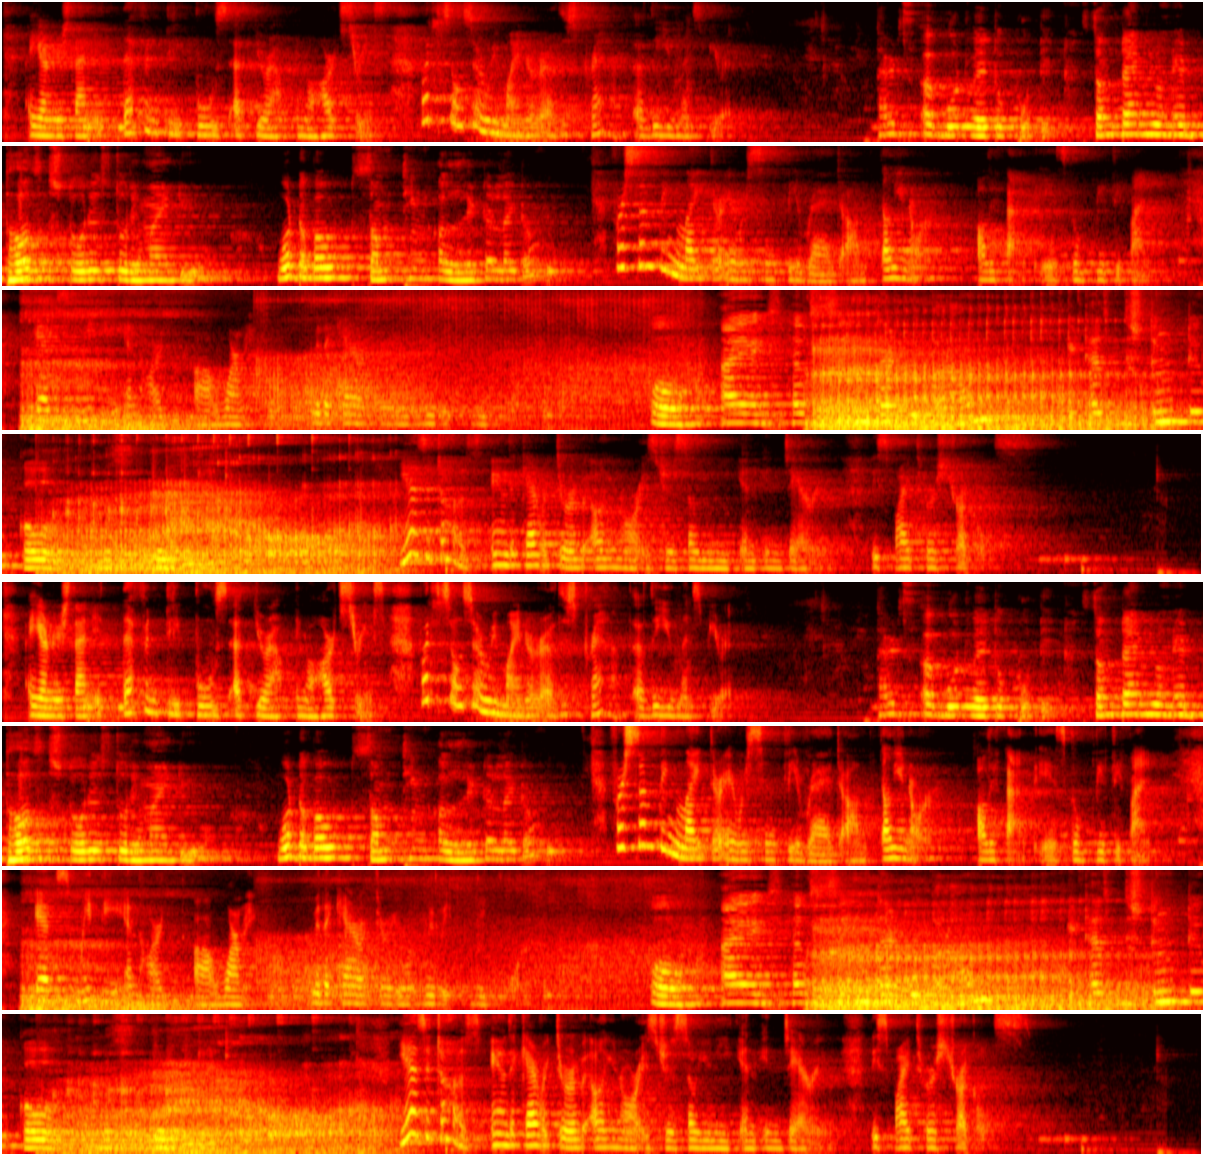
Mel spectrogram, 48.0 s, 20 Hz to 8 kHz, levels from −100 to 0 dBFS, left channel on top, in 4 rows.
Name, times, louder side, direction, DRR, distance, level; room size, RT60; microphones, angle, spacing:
voice 1, 0.0-7.3 14.7-14.8 17.9-21.3 21.8-23.5 23.8-24.1 24.3-25.7 25.9-26.7 27.1-29.3 39.5-45.9, right 3 dB, 60° right, 9 dB, 0.6 m, -35 dB
voice 2, 8.8-10.5 10.9-14.1 14.8-17.6 30.5-34.0 34.7-38.2 46.7-46.8, equal, 5° left, 5 dB, 0.7 m, -31 dB
sound 1, 24.2-26.2 26.5-31.1 32.0-35.9 36.4-40.1, left 1 dB, 65° left, 1.1 m, -33 dB
22.5 x 7.6 x 4.2 m, 2.1 s
head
